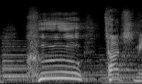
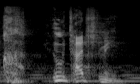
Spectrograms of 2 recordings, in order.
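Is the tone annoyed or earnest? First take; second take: earnest; annoyed. First: It sounds earnest and searching. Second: It sounds annoyed and irritated.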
